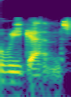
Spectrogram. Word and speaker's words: weekend: Is it possible to say Yeah, you could say welcome the weekend. Just remember welcome weekend. weekend? Okay. Mhm. So we do emphasize the first syllable. So it sounds more like weekend than weekend.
